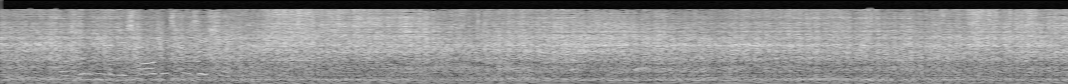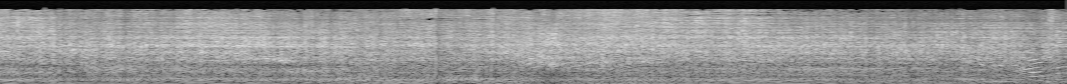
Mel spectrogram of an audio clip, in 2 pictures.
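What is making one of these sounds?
Kart engines buzz and whine steadily as karts race past nearby, outdoors.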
